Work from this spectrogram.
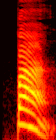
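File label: "ban", Mandarin pinyin, fourth tone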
